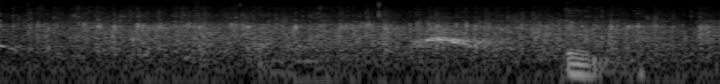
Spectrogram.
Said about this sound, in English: Okay, hand claps.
